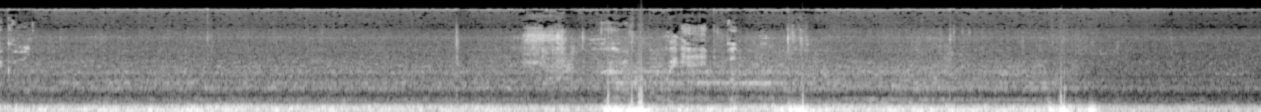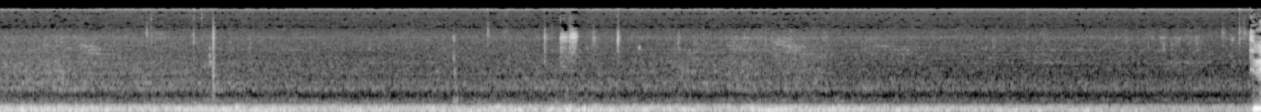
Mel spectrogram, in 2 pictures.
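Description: Road noise heard inside a moving car: a steady low tyre-and-engine rumble, broken by three loud thumps about eight, ten and thirteen seconds in. After that the rumble drops to a quieter level as the car slows in traffic approaching a signalled intersection.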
